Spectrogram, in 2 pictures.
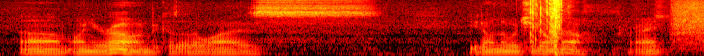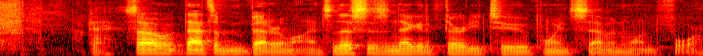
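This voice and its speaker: A man with a very deep, low pitch and fairly even intonation, at a moderate pace over noticeable background noise. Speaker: engineering professor. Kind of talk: tutorial.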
